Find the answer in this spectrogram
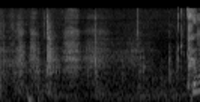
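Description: A person breathing close to a phone microphone, with a soft low thump about a quarter second in.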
